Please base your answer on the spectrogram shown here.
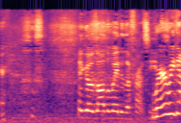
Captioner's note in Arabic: يضحك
